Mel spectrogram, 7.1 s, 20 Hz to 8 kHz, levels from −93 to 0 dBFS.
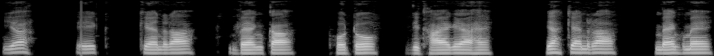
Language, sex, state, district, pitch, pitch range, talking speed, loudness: Hindi, male, Bihar, Jahanabad, 130 Hz, 125-140 Hz, 120 wpm, -22 LUFS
